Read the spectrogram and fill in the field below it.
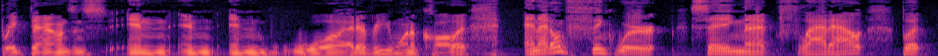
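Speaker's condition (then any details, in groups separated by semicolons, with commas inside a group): Stuttering; person who stutters; in psychotherapy, helping with letting go and accepting stuttering; stutter-like tension when signing own name, worse under pressure or with people watching; repeated words, prolonged sounds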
